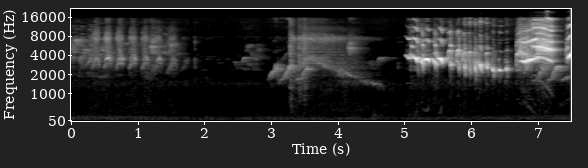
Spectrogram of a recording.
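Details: Oriental magpie-robin in lively 'gacor' song with the chattering 'ngekek' variation: faint high chirps early, then from about five seconds loud, varied, scratchy whistled and rattling phrases packed closely together over a steady low hum.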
